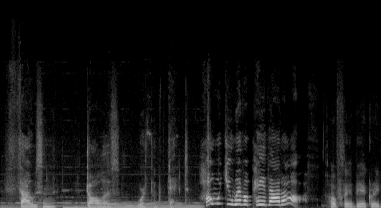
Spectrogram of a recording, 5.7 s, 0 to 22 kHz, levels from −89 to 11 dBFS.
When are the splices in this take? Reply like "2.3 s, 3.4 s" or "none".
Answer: 2.9 s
